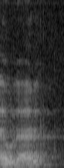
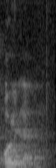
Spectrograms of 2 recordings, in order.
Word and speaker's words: Euler: wiesz co tylko patrz to nazwisko się czyta nie euler bo on był zdaje się szwajcarem czyta się oer Leonard o ile on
